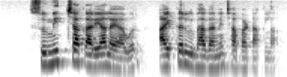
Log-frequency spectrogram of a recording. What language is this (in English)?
Marathi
